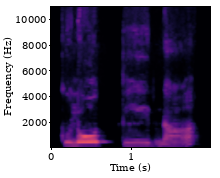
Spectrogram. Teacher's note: Kulottirna, ta and ta in that Alpa Prana, both are Alpa Pranatas.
